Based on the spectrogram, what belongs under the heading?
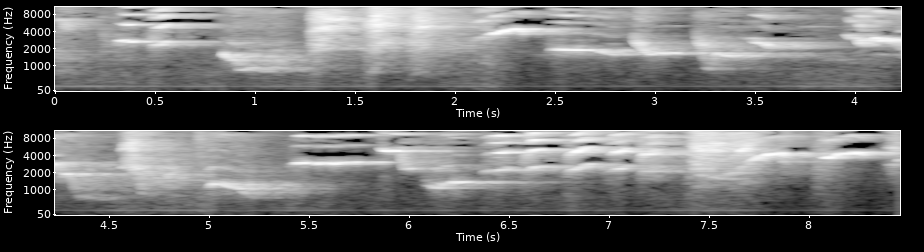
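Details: Chinese hwamei singing a song recorded for training other birds: loud falling whistles and level fluted notes interleaved with harsh rasping chatter, phrases following in quick succession, with a low hum audible beneath.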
